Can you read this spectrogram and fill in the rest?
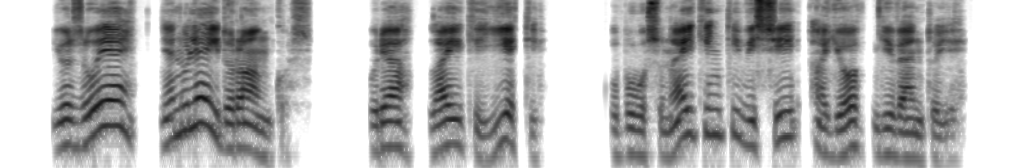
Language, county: Lithuanian, Klaipėda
